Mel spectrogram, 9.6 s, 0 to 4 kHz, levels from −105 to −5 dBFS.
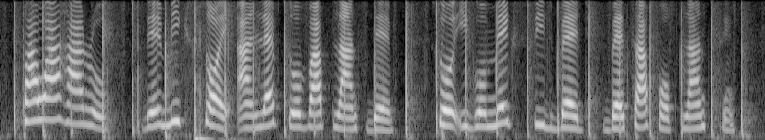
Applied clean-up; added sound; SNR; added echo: none; Run; 14 dB; none.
